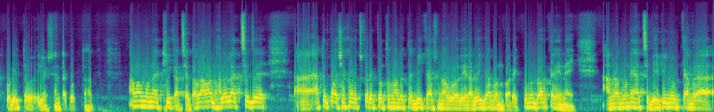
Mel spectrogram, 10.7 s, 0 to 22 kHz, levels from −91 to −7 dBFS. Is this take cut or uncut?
uncut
